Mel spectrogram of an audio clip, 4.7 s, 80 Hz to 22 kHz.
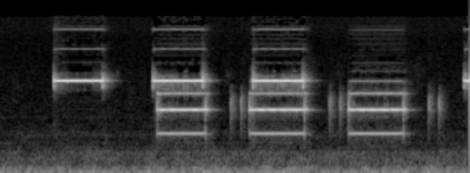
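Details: Ademco 6128 alarm keypad under test, expansion modules not installed so check troubles showing; fire zone initiating device triggered: loud high electronic beeps pulsing about once a second in a steady on-off pattern, the fire zone alarm.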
